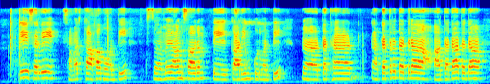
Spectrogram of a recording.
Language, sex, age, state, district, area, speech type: Sanskrit, female, 60+, Karnataka, Mysore, urban, spontaneous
